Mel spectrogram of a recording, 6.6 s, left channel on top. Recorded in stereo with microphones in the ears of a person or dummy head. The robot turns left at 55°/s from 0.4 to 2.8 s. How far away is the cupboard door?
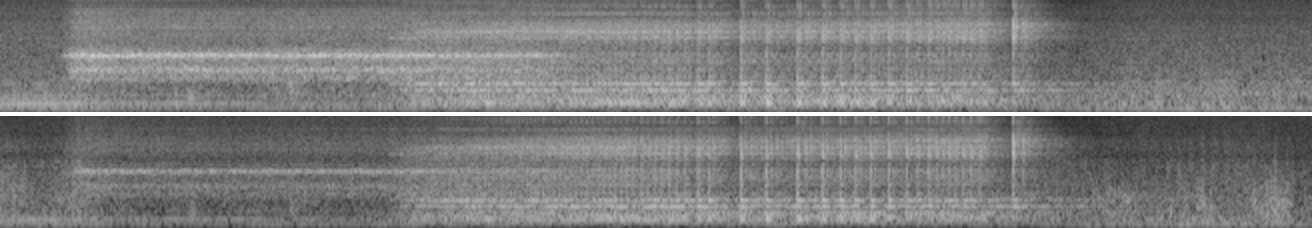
About 0.9 m.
